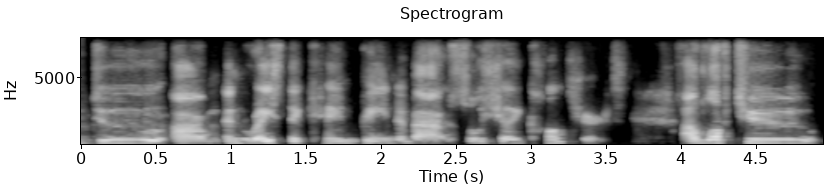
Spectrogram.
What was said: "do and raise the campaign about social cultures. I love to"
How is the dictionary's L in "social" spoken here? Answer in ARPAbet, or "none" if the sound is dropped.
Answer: N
